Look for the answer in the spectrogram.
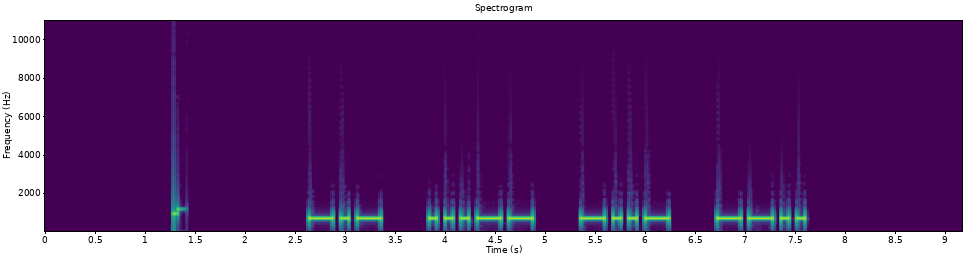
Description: Morse code, heard as a keyed tone, about 15 wpm, spaced as for 11 wpm, 700 Hz. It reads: K3XZ
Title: USA Call Signs - 4 Characters - 2x Character Spacing - 15wpm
